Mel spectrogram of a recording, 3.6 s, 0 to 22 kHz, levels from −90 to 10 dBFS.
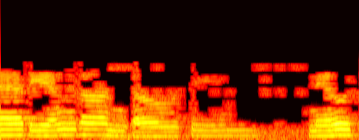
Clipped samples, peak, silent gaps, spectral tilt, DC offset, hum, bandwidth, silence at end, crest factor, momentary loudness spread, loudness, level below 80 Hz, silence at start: under 0.1%; 0 dBFS; none; -11.5 dB/octave; under 0.1%; none; 3.6 kHz; 0 s; 14 dB; 16 LU; -15 LUFS; -38 dBFS; 0 s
